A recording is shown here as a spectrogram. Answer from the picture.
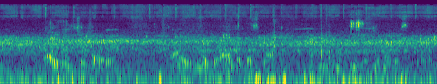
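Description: Faint, low murmured voices during close-up coaching, over a steady high-pitched outdoor drone, with a few light clicks.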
